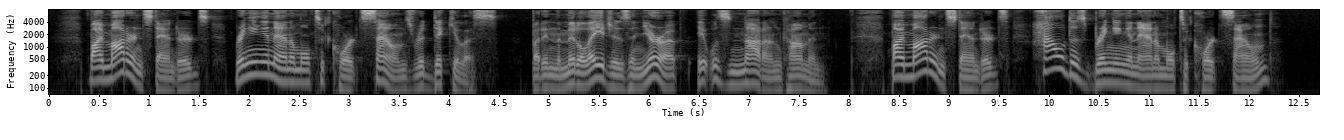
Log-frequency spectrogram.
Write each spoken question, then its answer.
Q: By modern standards, how does bringing an animal to court sound?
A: By modern standards, bringing an animal to court sounds ridiculous.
